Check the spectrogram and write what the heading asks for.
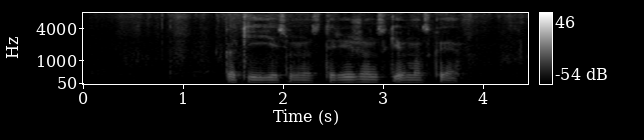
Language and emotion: Russian, neutral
